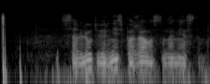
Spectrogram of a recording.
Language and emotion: Russian, neutral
